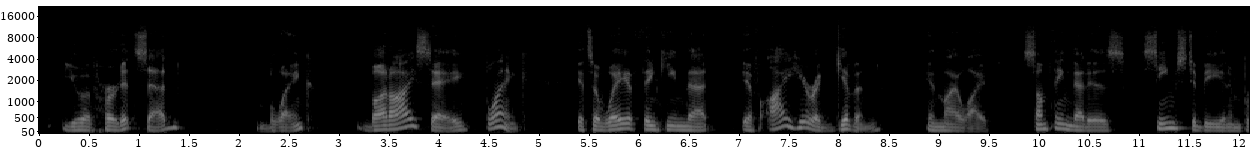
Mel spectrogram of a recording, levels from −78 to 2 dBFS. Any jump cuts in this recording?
no; 0 cuts

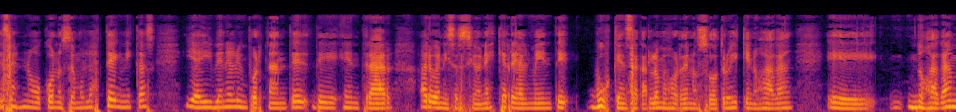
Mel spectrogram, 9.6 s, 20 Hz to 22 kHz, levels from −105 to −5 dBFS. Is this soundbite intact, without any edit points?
no; 1 cut; at 5.8 s

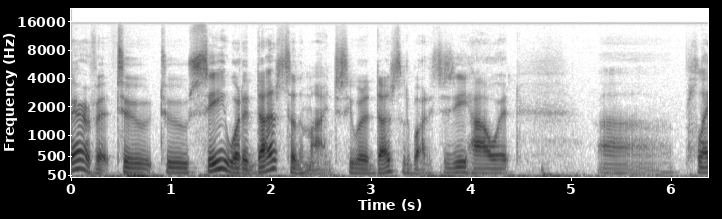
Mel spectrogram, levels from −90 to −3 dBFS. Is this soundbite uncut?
yes; 0 cuts

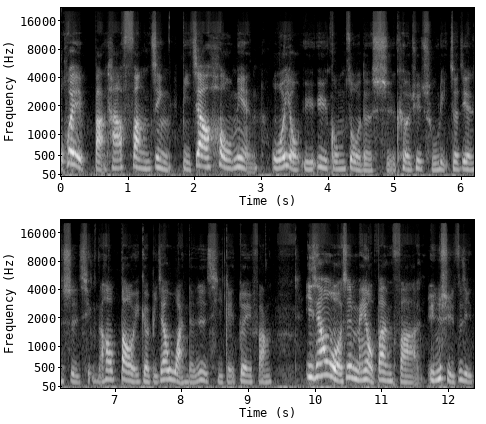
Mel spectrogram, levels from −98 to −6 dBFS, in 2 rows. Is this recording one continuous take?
no; 2 cuts; at 1.7 s, 9.8 s

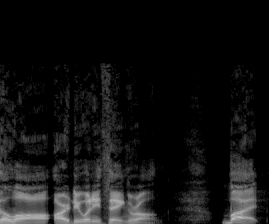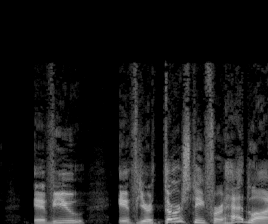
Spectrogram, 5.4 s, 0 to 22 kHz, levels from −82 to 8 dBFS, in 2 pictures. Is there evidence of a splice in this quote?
no; 0 cuts

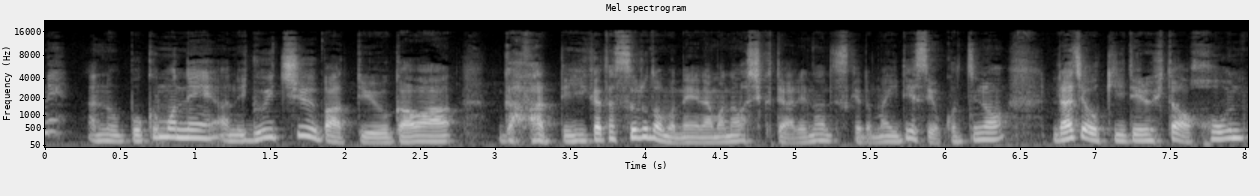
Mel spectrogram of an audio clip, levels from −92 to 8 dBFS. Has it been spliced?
yes; 1 cut; at 1.3 s

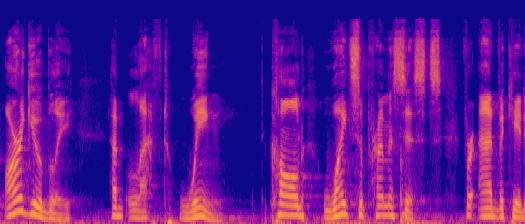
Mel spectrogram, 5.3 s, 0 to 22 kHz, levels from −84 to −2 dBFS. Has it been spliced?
yes; 2 cuts; at 1.2 s, 2.7 s

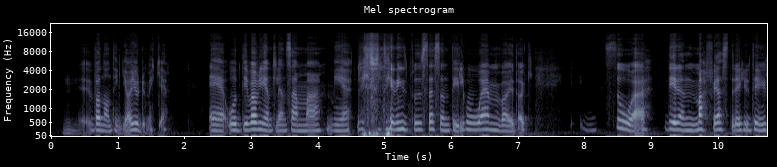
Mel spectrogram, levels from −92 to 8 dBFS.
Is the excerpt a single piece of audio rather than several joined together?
yes; 0 cuts

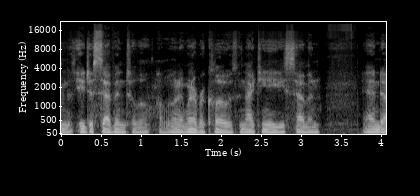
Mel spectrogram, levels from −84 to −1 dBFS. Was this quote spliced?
no; 0 cuts

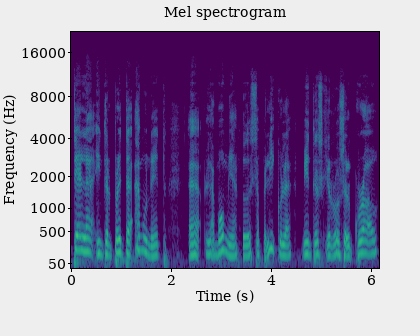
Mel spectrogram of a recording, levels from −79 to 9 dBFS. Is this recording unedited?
no; 4 cuts; at 1.2 s, 2.6 s, 3.4 s, 4.5 s

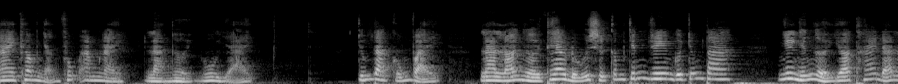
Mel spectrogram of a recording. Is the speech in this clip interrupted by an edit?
no; 0 cuts

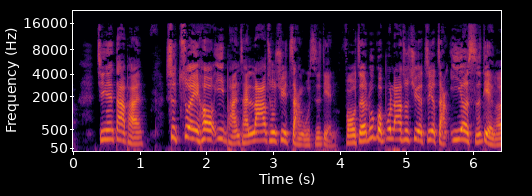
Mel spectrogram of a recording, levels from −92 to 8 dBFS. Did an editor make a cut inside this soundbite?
no; 0 cuts

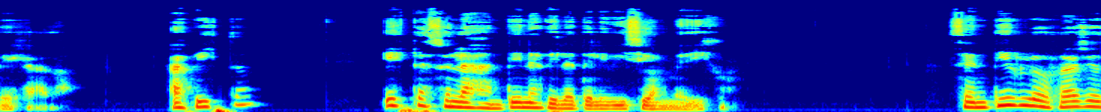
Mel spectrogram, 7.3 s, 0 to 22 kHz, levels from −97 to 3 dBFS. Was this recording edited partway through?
no; 0 cuts

